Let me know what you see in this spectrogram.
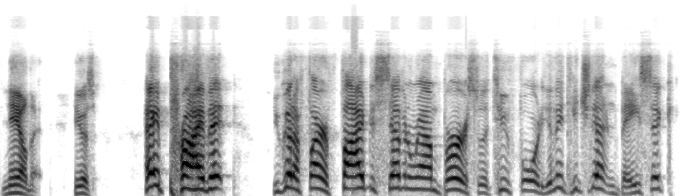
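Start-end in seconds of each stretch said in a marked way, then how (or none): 1.4-6.8 loud, higher-pitched mock reprimand; scolding callout. Range safety E-4 dressing down a private, scolding. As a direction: call out sharply, imitating a scolding superior.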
